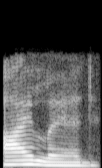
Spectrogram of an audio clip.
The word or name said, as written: eyelid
